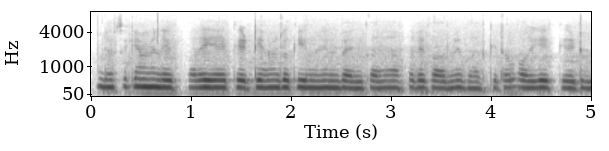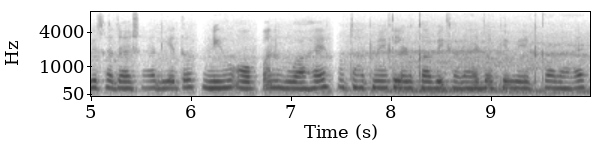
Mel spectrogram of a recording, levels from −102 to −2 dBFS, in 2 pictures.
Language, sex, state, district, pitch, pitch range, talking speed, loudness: Hindi, female, Uttar Pradesh, Budaun, 205 Hz, 200-215 Hz, 295 wpm, -38 LUFS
